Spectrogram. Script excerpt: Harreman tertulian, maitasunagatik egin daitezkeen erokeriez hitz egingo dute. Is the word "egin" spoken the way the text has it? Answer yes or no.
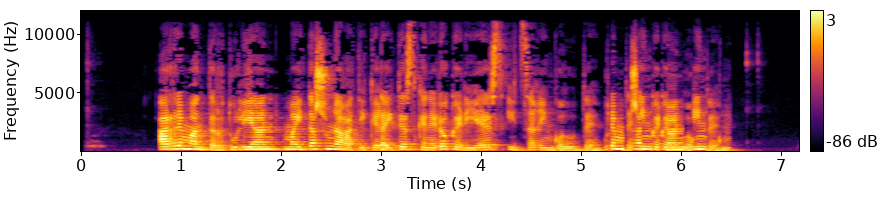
no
